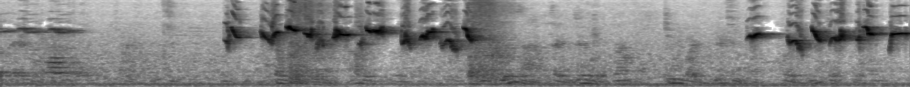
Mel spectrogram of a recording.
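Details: Robin song used as a lure call, in full continuous "gacor" singing: bursts of rapid, warbled, whistled notes separated by pauses of a couple of seconds, with a faint low hum underneath.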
